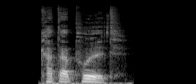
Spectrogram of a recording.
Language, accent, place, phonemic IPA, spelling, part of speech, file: German, Germany, Berlin, /kataˈpʊlt/, Katapult, noun, De-Katapult.ogg
- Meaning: catapult, trebuchet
